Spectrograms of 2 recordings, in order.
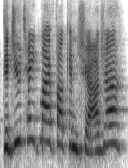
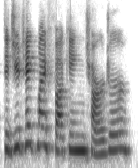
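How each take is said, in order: First: It is said in a strong New York accent. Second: It is said in a plain, unaccented voice.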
